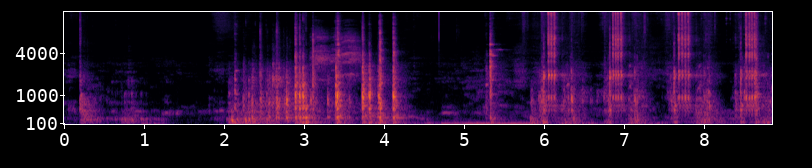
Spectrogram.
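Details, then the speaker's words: Electrolux 8 kg washing machine, model LM08, during reassembly after bearing and seal replacement: irregular ratcheting clicks and clunks in bursts as the drum turns with the brake band released, because the brake fork is not engaged. "mas na verdade quando ela vai bater o Freio ele tem um garfo que ele encaixa ali e ele não deixa fazer esse barulho que tá fazendo aqui ó é porque o garfo não dá ele não tá engatado"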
